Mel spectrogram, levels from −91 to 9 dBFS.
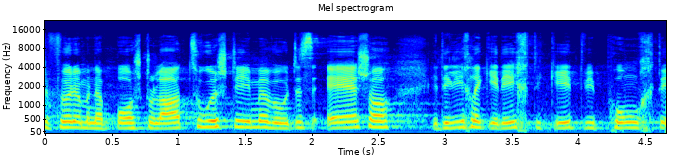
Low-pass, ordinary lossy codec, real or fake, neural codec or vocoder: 14.4 kHz; none; real; none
